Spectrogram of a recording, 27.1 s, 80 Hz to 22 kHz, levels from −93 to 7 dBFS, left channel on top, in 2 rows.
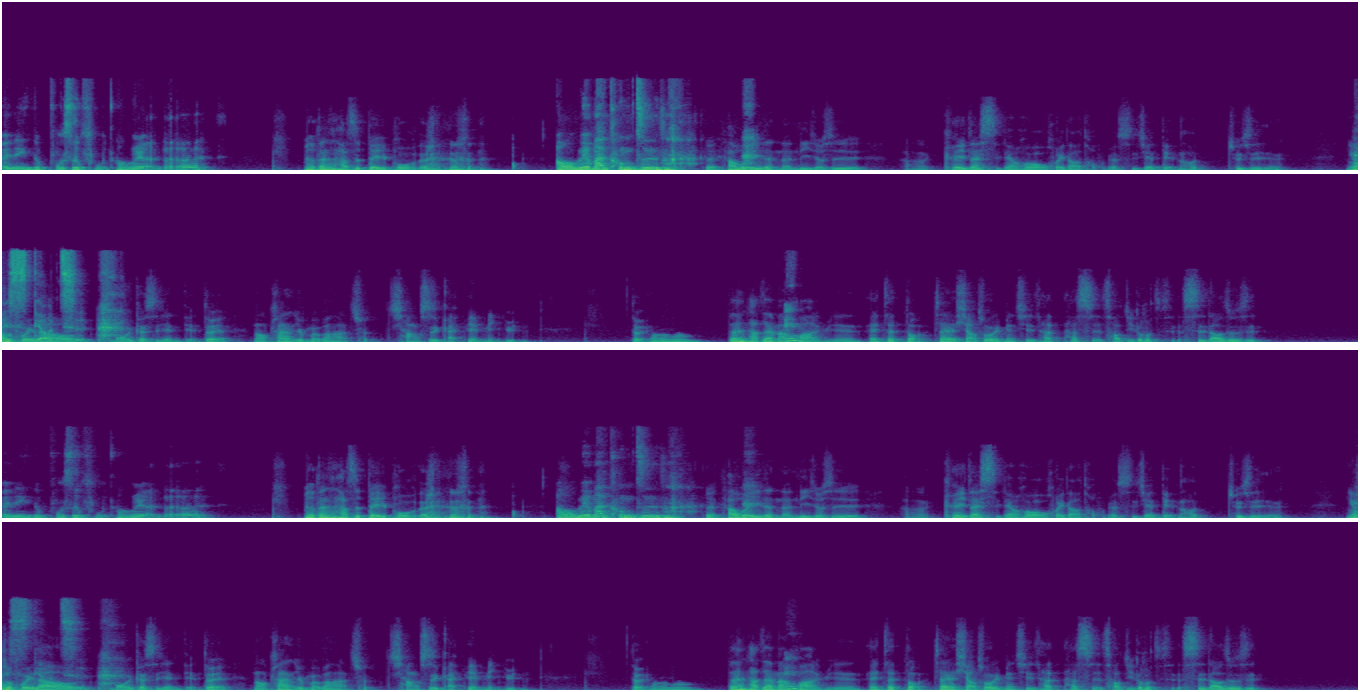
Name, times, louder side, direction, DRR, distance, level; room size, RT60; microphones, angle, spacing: voice 1, 0.0-2.1 5.5-7.0 7.4-7.5 13.5-14.8 20.0-20.5 21.4-21.6, left 4 dB, 40° left, 0.5 m, -28 dB
voice 2, 2.7-4.9 7.0-8.6 9.0-12.0 12.3-12.8 13.4-14.4 14.6-15.8 16.1-18.7 19.9-20.0 20.8-26.1, right 1 dB, 10° right, 0.5 m, -30 dB
12.0 x 4.2 x 4.7 m
head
